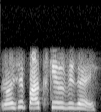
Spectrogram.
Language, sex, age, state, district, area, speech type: Goan Konkani, female, 18-30, Goa, Murmgao, urban, conversation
